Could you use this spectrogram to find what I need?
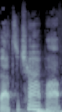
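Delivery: very hushed, under-the-breath, very quiet mutter. Retelling what she said after rolling her eyes: imitating muttering under breath. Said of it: "rolled her eyes and said under her breath".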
